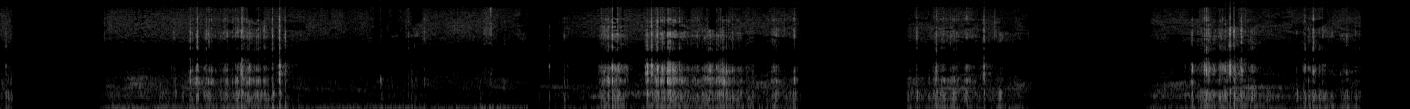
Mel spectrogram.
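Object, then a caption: Painted wooden panel scraped with a wooden skewer. The tip of a wooden skewer with a microphone attached rubs and scratches slowly across a flat, solid painted wooden board. Four passes of soft, crunchy, gritty scraping are heard, separated by short silences, with a low rumble beneath the scratchy midrange.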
